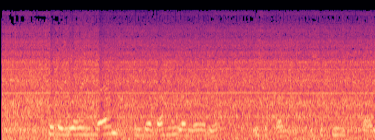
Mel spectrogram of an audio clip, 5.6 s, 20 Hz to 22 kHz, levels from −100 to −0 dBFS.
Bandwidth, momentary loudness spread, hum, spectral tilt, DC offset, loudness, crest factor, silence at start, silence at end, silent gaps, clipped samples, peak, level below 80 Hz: 16.5 kHz; 5 LU; none; -5 dB/octave; under 0.1%; -12 LUFS; 10 dB; 0.05 s; 0 s; none; under 0.1%; -2 dBFS; -28 dBFS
